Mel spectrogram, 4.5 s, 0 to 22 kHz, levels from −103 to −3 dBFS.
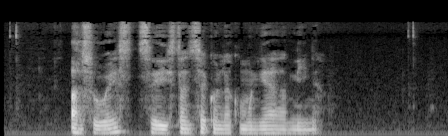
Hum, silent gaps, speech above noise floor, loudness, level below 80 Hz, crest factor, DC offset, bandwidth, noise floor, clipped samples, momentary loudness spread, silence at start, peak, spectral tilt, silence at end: none; none; 37 dB; -24 LUFS; -52 dBFS; 24 dB; under 0.1%; 11.5 kHz; -61 dBFS; under 0.1%; 11 LU; 0.7 s; 0 dBFS; -5 dB/octave; 1.3 s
